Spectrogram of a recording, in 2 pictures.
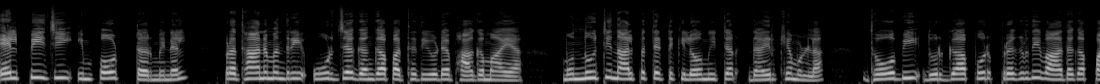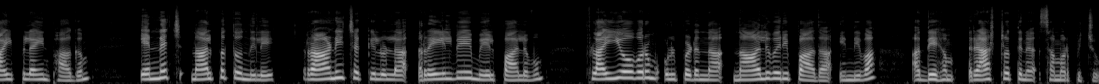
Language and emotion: Malayalam, neutral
